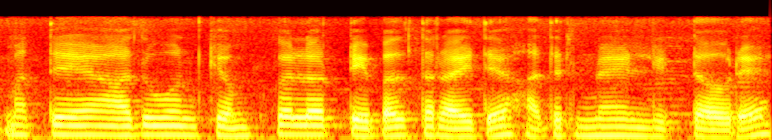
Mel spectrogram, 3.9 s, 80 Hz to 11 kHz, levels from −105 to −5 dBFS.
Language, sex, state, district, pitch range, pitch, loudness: Kannada, female, Karnataka, Chamarajanagar, 150-170 Hz, 160 Hz, -17 LUFS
